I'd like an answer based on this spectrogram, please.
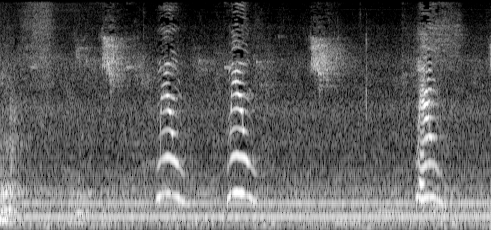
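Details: Little kitten catching lizards for food gives three short meows, each a quick rising-then-falling arc, spaced about a second or two apart over a steady low electrical hum.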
